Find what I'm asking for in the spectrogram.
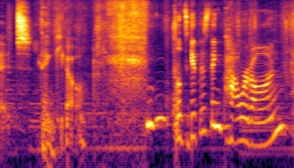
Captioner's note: chuckles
